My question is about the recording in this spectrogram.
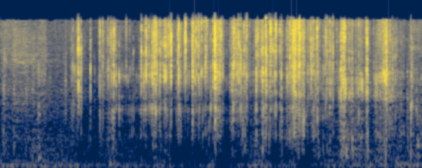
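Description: A football trading-card pack's foil wrapper being torn open and crinkled: a dense, irregular crackling that starts about a second in.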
